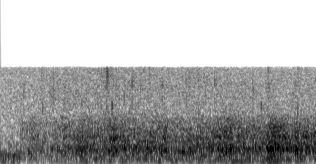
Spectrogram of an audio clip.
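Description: Steady rain hisses without a break while deep thunder rumbles low underneath, swelling slightly near the end. No voices, just the continuous wash of a storm.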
